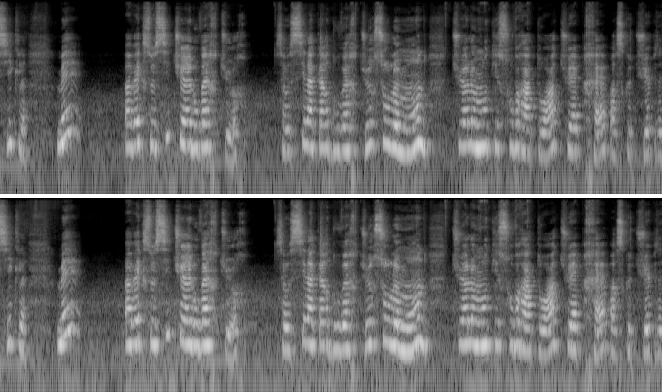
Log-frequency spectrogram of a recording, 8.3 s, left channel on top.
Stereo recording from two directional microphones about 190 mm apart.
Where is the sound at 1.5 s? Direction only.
50° left (ahead or behind).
